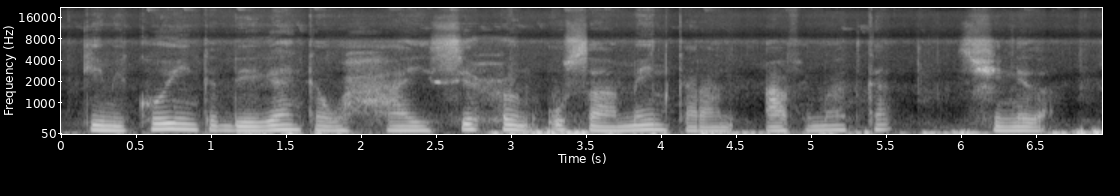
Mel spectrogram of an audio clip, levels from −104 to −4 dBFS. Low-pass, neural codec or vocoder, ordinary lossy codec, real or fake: none; none; none; real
